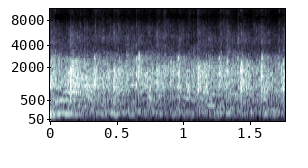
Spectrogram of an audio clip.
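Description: A crowd at a church claps for a man who guessed the answer to a clue, a steady, dense round of applause that holds at an even, moderate level for about two seconds, with no voices standing out.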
